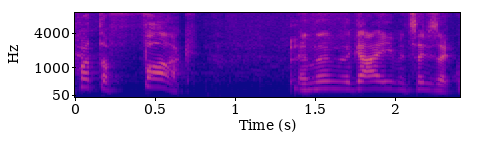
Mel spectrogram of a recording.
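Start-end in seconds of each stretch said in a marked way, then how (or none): 0.0-0.8 high, stunned outburst; incredulous. Retold or imitated. Reacting to the crowd at the meeting, high incredulous. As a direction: throw it out in disbelief, pitched up. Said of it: "And I'm just like".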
